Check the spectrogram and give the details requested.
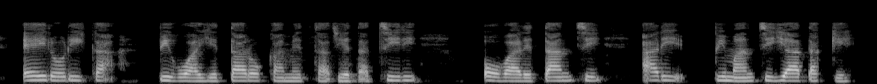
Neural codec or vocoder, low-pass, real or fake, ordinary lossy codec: none; 7.2 kHz; real; MP3, 64 kbps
